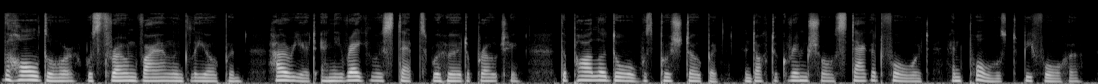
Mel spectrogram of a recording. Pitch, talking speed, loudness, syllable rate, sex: 165 Hz, 160 wpm, -20 LUFS, 5.0 syllables/s, female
